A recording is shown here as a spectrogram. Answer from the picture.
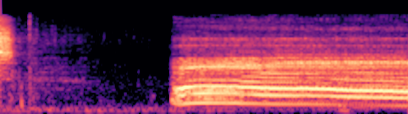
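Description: A man's voice imitating a ghostly moan: after a short pause, one long wailing note starts sharply about a second in and slowly falls in pitch.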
